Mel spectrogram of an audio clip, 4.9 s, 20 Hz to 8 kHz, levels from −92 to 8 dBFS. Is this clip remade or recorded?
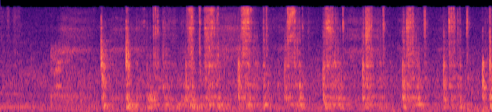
recorded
